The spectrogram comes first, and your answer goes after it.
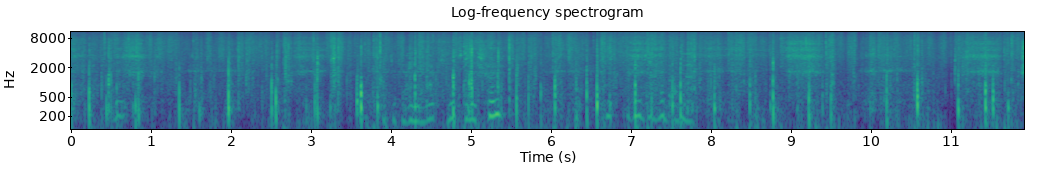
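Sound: snow crunching under footsteps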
